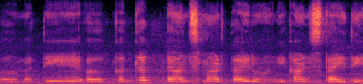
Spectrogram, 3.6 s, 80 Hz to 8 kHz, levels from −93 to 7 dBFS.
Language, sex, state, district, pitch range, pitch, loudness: Kannada, female, Karnataka, Dakshina Kannada, 180-195 Hz, 185 Hz, -20 LUFS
